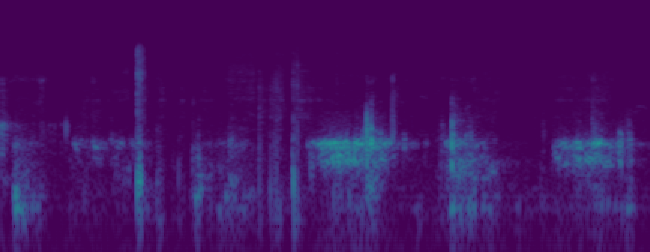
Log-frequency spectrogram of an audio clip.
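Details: Normal tracheobronchial breath sounds heard on chest auscultation during a virtual pulmonology clinical examination teaching session.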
